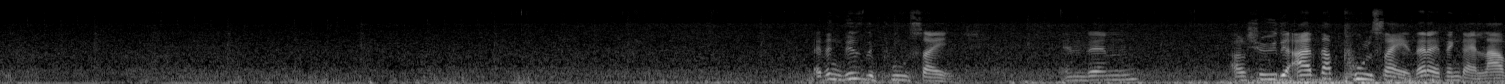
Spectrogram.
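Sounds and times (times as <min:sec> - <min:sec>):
wind buffeting a microphone: 0:00.0 - 0:15.0.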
